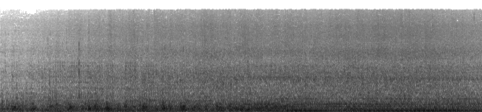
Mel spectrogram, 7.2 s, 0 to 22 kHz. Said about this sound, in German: Der Motor dröhnt. Es qualmt und riecht nach Benzin. Insgesamt 20 Minuten soll die Überfahrt mit der Pirogge von Tubacuta zur Insel Sipo dauern.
